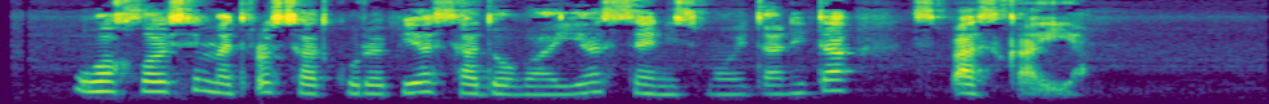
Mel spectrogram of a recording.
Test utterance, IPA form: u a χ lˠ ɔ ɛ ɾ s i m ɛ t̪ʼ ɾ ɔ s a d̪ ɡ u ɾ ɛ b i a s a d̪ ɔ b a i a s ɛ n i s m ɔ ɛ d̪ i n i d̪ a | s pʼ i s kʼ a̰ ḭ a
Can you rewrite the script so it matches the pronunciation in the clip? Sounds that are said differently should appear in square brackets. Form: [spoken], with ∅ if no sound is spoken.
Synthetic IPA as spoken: u a χ lˠ ɔ ɛ [∅] s i m ɛ t̪ʼ ɾ ɔ s a d̪ ɡ u ɾ ɛ b i a s a d̪ ɔ [v] a i a s ɛ n i s m ɔ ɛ d̪ [a] n i d̪ a | s pʼ [a] s kʼ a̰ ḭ a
